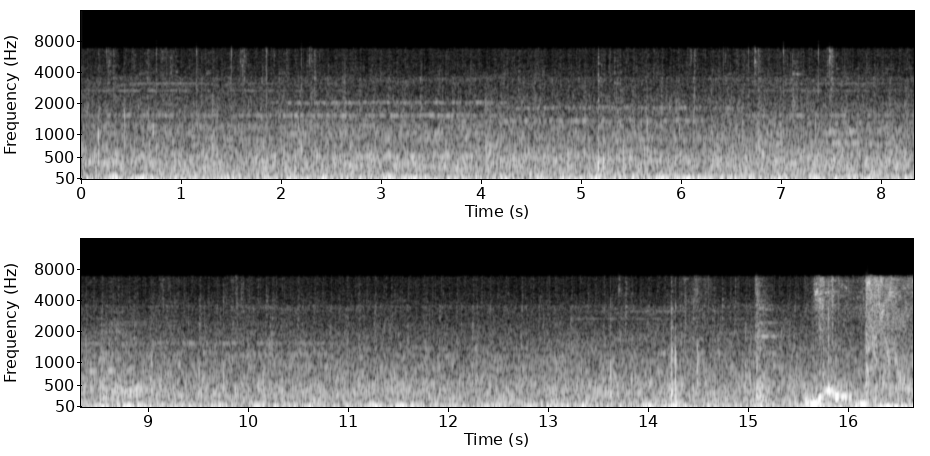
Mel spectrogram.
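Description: Footsteps patter on a stone floor.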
